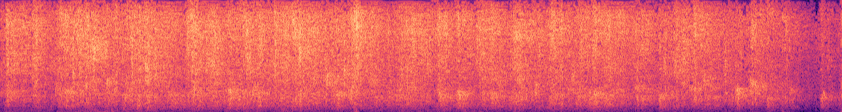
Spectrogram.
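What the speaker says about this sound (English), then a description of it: "So please give a warm applause for the University of Leiden." A debate audience warmly applauds presenters from the University of Leiden at a European election event, steady dense clapping with a rain-like texture lasting about four seconds, then tapering off.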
